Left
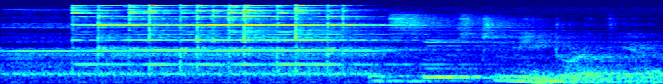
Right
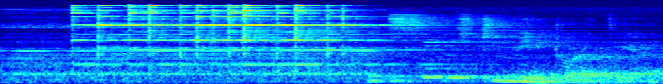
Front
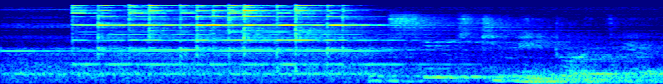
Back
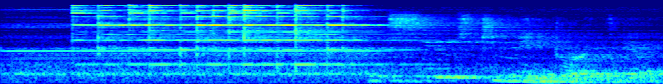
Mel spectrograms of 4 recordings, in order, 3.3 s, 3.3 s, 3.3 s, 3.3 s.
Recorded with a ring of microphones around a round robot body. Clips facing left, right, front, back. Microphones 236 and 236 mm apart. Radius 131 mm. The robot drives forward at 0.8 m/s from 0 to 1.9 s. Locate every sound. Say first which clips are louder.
0.3 s a bell: left 1 dB, even; 20° right, 1.4 m; by 1.7 s 90° right, 0.9 m
1.8 s a woman speaking: left 3 dB, back 1 dB; 95° right, 1.6 m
